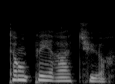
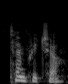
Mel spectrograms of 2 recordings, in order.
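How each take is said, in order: First: The word is said with four syllables. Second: The word is said with three syllables. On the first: "you still hear four syllables" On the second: "In English, you can only hear three"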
